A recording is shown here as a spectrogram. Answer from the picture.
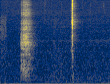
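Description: Microphone handling noise while a too-quiet mic is being sorted out: a short rustle about half a second in and a single sharp click near the middle, over a steady low electrical hum.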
